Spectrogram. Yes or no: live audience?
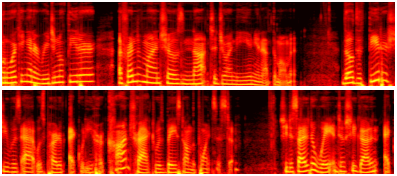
no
